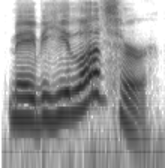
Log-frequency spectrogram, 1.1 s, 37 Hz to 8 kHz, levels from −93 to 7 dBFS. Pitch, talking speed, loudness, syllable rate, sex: 215 Hz, 220 wpm, -16 LUFS, 6.0 syllables/s, female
